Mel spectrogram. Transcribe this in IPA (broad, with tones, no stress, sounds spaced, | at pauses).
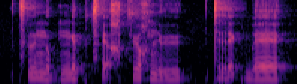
t͡sʼ ɯ˧˥˧ n o˩ kʷ ŋ ɛ˧˥˧ kʷ t͡sʼ ɛ̰˩ χ tʼ ʉ˧˥˧ χ n ʉ˩˧˩ | t r ɛ̰˧˥˧ k b ɛ˩˧˩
